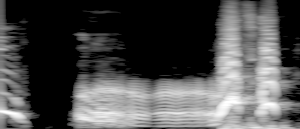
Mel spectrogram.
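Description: A dog lets out a drawn-out, grunting vocalization that ends in two quick, sharp barks, loud and with no talking around it.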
